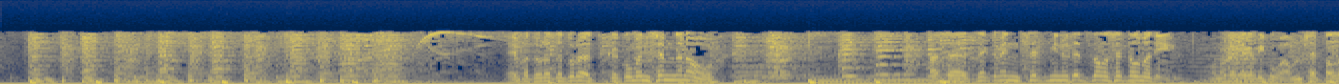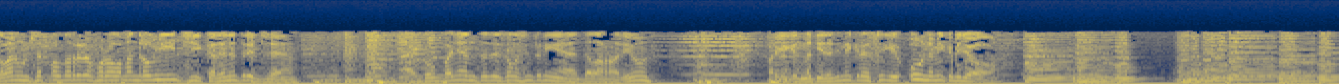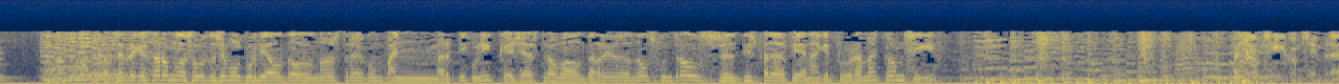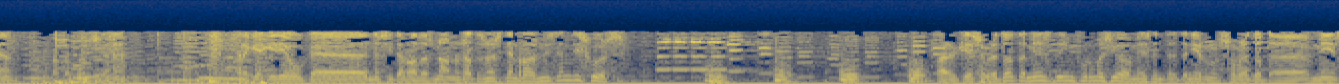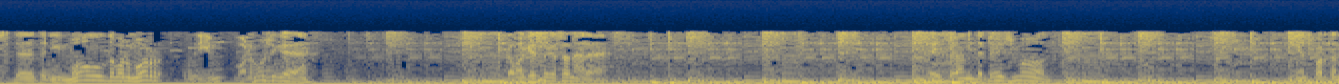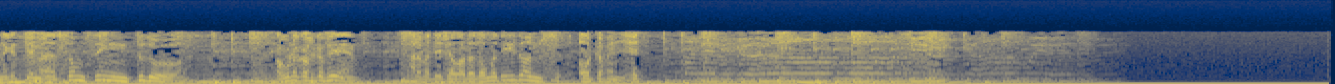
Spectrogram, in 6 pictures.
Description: Hora, presentació i tema musical
Entreteniment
